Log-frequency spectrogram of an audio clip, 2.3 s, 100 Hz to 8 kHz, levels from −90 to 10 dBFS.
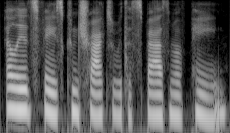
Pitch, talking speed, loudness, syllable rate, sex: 190 Hz, 210 wpm, -17 LUFS, 5.1 syllables/s, female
